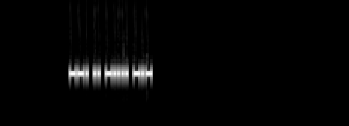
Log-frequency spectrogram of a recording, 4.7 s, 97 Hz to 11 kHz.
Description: Morse code, heard as a keyed tone, about 41 wpm, 700 Hz. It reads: GI6K
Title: DXCC-100 Call Signs - 4 Characters - Repeated 2x - 45wpm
